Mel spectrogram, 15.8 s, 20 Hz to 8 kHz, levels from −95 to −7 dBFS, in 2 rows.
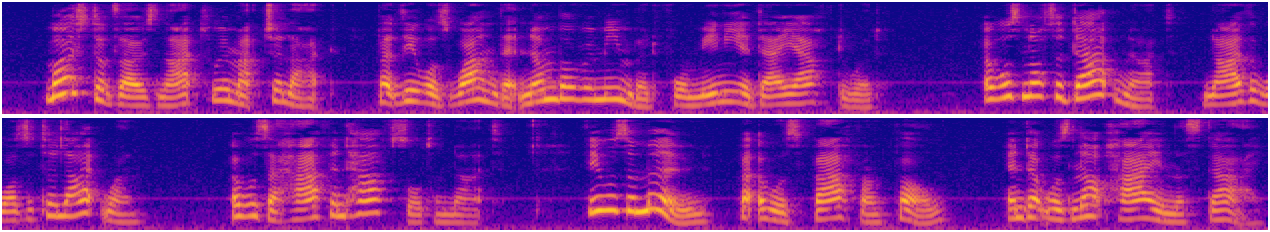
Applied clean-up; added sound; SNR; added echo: none; none; none; none.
